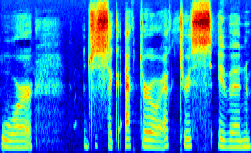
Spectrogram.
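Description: A woman speaks at a medium pitch with a Korean accent, recorded very cleanly against a silent background with a dry, close sound and no echo. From South Korea.

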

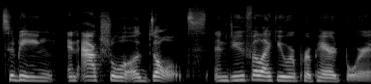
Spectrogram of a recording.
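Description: A woman at a medium pitch and moderate pace, an ordinary speaking voice, with a dry, close sound and no echo. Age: 20s. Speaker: podcast co-host. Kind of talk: casual chat.

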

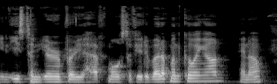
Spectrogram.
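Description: Monotone and flat in intonation, the man talks at a medium pitch. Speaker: remote work specialist. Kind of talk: casual interview.

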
